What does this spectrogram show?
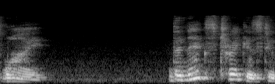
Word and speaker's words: wai: You'll see this in the first part of Waikiki, where wai is the Hawaiian word for fresh water and is pronounced y.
